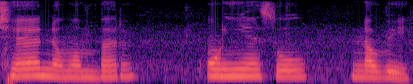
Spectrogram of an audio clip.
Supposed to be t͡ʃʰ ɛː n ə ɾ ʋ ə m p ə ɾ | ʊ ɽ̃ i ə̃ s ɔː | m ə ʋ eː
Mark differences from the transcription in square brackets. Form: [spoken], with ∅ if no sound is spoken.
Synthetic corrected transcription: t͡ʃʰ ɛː n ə [∅] ʋ ə m [b] ə ɾ | ʊ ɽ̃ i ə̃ s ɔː | [n] ə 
